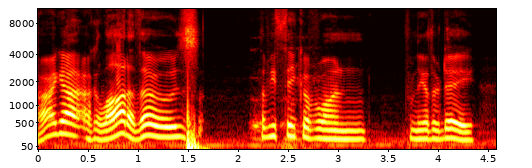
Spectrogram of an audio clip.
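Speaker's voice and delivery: normal talking voice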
